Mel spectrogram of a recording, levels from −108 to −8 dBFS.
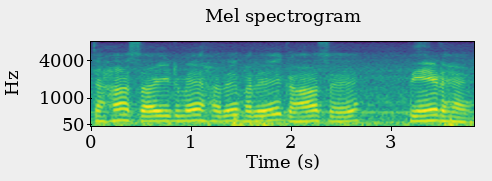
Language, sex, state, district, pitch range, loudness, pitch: Hindi, male, Bihar, West Champaran, 170-190 Hz, -14 LUFS, 180 Hz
